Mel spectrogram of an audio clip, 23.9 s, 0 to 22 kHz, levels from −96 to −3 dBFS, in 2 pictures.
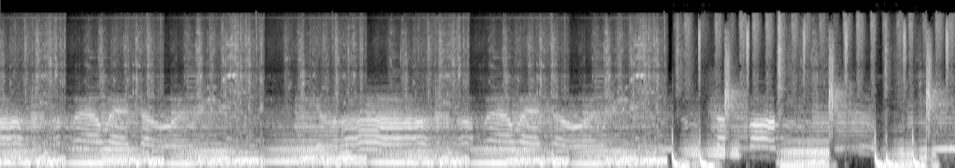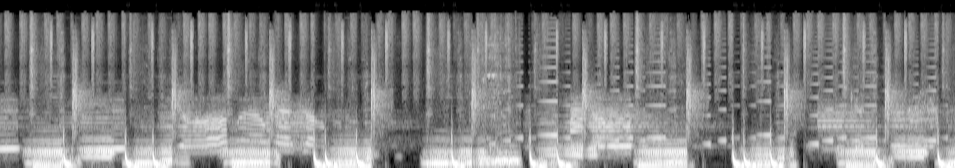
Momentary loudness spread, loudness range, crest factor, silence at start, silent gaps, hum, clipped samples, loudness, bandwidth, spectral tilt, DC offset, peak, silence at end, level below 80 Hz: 5 LU; 1 LU; 10 dB; 0 s; none; none; under 0.1%; -12 LUFS; 17 kHz; -5.5 dB/octave; under 0.1%; 0 dBFS; 0 s; -16 dBFS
